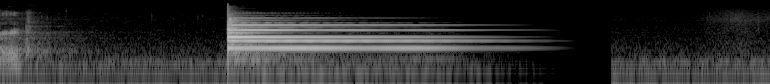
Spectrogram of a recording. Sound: ding

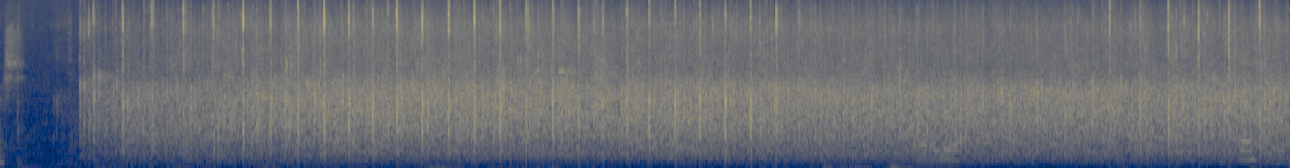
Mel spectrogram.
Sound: applause

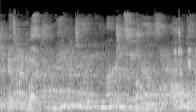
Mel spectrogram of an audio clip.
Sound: cast member chattering

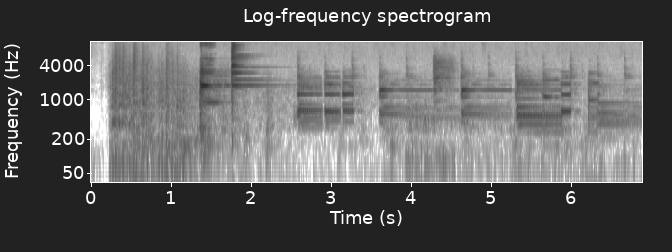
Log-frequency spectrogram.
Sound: logo thunders and chimes; bright music

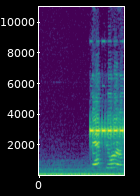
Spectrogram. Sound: beeping

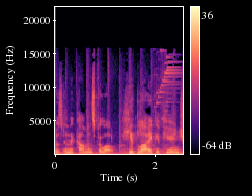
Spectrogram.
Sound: chimes twinkling

